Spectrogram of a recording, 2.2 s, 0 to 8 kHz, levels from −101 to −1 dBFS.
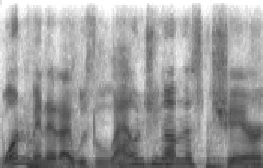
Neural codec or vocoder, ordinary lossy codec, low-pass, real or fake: codec, 44.1 kHz, 7.8 kbps, Pupu-Codec; Opus, 24 kbps; 7.2 kHz; fake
